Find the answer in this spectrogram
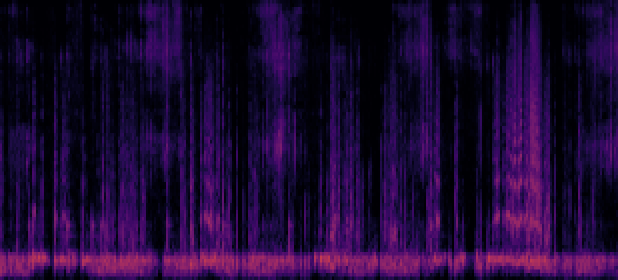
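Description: A perfume bottle cap rubbed and scratched against a microphone's grille at close range. It gives a steady low rumble broken by many small clicks.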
